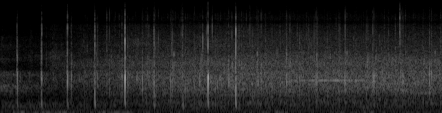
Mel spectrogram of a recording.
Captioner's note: applause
